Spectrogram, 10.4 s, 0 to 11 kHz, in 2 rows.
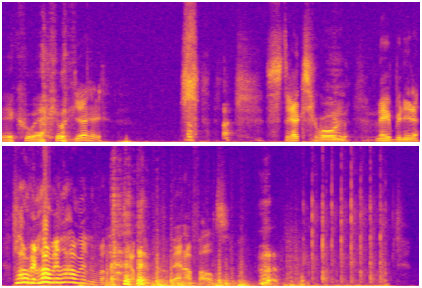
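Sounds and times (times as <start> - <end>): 
speech: 0.0 - 1.4, 2.2 - 8.7
knocking on a door: 5.7 - 9.4.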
